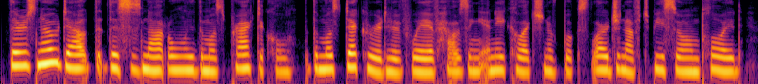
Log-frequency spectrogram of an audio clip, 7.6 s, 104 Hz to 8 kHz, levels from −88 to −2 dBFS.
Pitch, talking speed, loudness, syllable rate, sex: 220 Hz, 230 wpm, -17 LUFS, 6.2 syllables/s, female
